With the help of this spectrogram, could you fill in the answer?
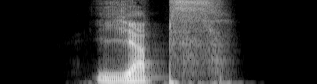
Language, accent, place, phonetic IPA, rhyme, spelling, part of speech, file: German, Germany, Berlin, [japs], -aps, japs, verb, De-japs.ogg
- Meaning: 1. singular imperative of japsen 2. first-person singular present of japsen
